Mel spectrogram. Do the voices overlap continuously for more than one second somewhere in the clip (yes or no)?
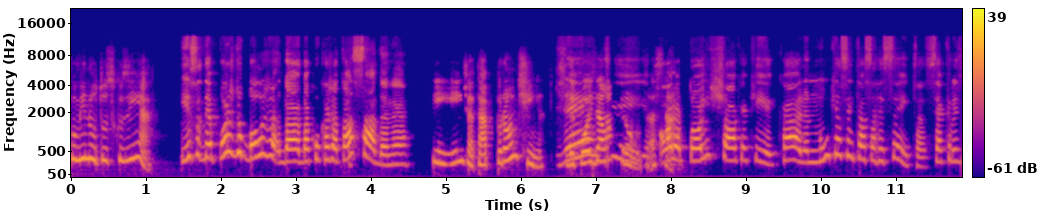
yes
